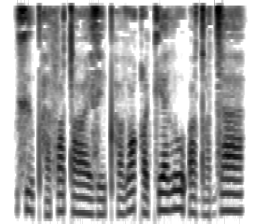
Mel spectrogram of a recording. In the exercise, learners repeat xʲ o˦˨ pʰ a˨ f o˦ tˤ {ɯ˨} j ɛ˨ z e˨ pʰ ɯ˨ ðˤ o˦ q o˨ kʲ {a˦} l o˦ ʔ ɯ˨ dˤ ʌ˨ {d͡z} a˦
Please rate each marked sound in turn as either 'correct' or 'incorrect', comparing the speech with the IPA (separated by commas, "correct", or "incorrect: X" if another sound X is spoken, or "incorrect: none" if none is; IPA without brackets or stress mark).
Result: correct, correct, correct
